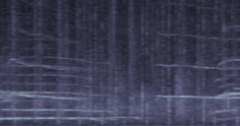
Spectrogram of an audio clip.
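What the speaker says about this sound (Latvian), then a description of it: "aplausus Ingai, lūdzu!" Audience applause for karaoke singer Inga at a televised karaoke championship, dense steady clapping filling the whole stretch, close and loud with sharper individual claps standing out.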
